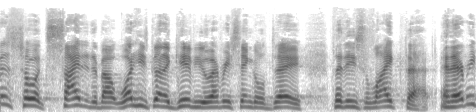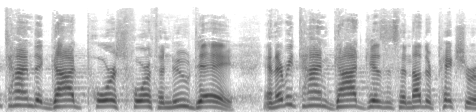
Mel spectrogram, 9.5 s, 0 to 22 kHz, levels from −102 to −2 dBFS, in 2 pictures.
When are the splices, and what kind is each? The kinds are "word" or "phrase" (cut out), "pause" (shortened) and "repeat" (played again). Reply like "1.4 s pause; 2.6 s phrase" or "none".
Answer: 4.4 s pause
